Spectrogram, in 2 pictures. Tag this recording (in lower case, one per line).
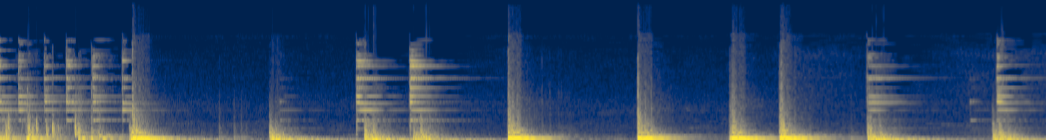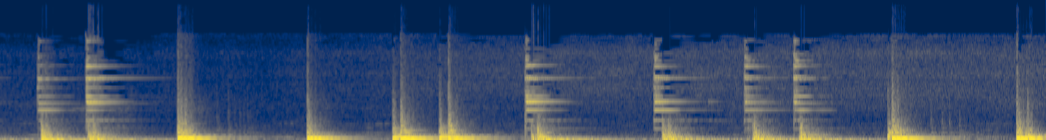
music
